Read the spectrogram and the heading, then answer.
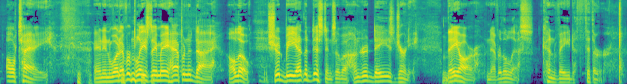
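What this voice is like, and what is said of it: Smooth theatrical put-on narrator accent. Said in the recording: “that accent totally had me convinced you were about to go, it's been 1 week ... the precision, it's doing it drips like butter ... It's the true voice of history”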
